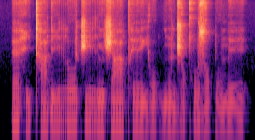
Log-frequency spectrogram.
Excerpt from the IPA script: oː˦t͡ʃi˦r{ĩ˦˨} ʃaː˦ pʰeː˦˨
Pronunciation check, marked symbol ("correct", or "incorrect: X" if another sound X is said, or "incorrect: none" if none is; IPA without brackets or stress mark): incorrect: ĩ˨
